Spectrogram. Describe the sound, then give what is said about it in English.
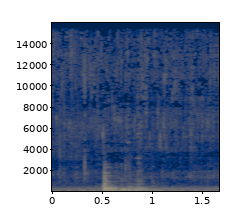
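Bread toasts in melted butter in a frying pan after the heat is turned down, giving a quiet, steady sizzle and crackle with one brief louder burst early on; no one speaks. “So we're toasting the bread with the butter in the pan. And there we go. You can just about hear it.”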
